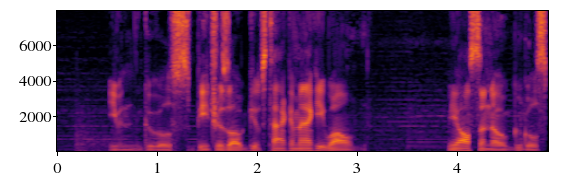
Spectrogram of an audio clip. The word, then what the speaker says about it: Takamaki: She said Takamaki. The other guy says Takamaki. Takamaki. I didn't know at all. Right? She did. She said Takamaki-san. I'm saying it right.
